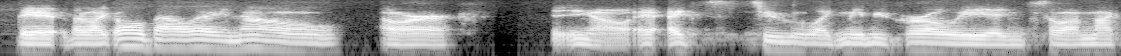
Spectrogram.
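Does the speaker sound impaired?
Yes: cleft lip and palate.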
